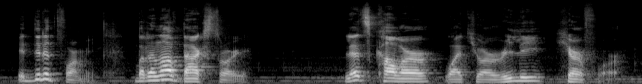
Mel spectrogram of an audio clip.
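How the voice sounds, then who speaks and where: A man with a non-native accent at a fairly high pitch, his pitch swinging very widely, with long, frequent pauses and music in the background. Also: fairly slow pace, big swings in loudness. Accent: non-native English accent, improved. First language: not English. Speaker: YouTuber. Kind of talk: personal storytelling to camera.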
